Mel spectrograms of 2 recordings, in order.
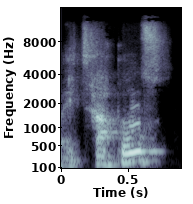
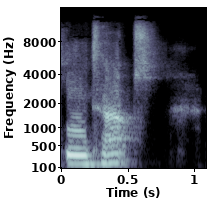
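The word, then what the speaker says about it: Étaples: NCOs at, I apologise for the pronunciation because I've only ever read it, but ETAPLS, which I think can be pronounced ETAPS, were particularly detested by every soldier who encountered them because they displayed the utmost zeal for spit and polish.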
